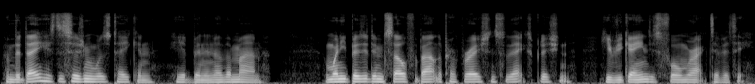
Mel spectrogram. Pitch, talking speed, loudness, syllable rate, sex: 115 Hz, 220 wpm, -20 LUFS, 7.2 syllables/s, male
